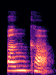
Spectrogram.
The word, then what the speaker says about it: पंखा: पंखा, अब इसमें नून जो है वो साइलेंट है, इजंट इट.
